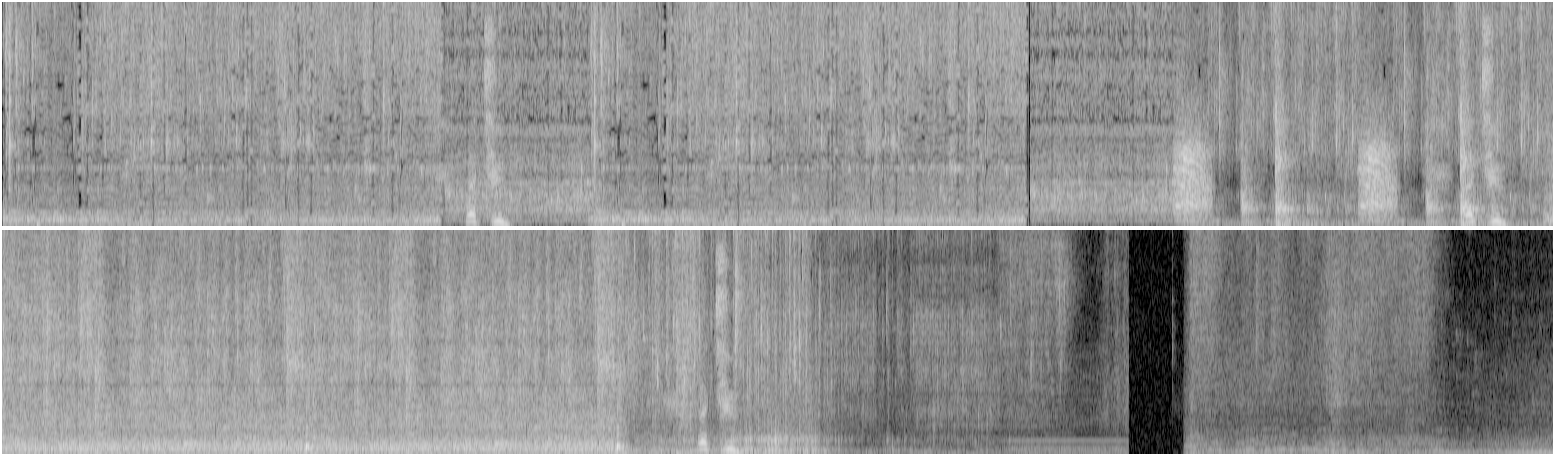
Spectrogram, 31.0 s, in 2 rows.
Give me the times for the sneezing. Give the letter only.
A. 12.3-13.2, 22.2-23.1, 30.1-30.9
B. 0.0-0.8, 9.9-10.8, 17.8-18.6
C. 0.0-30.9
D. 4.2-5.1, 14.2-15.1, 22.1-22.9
D.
